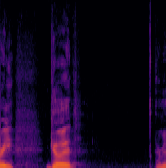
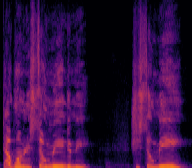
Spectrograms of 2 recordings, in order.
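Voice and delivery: put-on sulky kid; 9 semitones higher than usual.

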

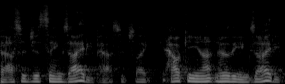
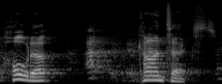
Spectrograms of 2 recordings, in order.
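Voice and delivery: laughing at himself; 6 semitones higher, 7 dB louder, much slower than usual. Retold or imitated. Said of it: "I'm like".

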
